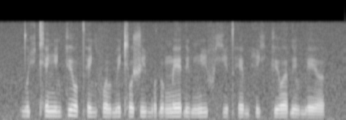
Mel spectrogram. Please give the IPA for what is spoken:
d̪ o ç cʰ e ɲ e ʎ kʲ o t̪ʰ e ʎ f ʊ l b e cʰ ʊ ʃ i b ʊ ɗ ʊ ŋ͡m e ɗ i b ɲ i f ç i t̪ʰ e b h i ç kʲ o ə̯ ɗ i l b e ə̯

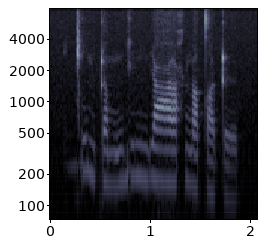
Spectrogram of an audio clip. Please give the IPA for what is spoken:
ɡ͡ǀ u˦˨ m ʈ ɐ˨ m ŋ ɡ i˧ ŋ i˦ ʕ a˦ ħ ŋ ɐ˧ tˤ ɐ˨ ʈ ʏ˨

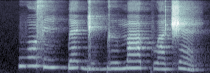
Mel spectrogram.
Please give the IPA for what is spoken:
w ɔ˦ s iː˧ ɡ͡b ɛ˧ ɡ i˨ ɡ͡b ɨ˧ m aː˦ kʷ a˧ t͡ʃ ɛ˦˨

